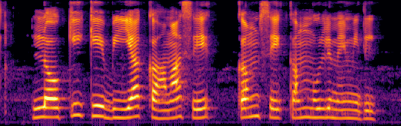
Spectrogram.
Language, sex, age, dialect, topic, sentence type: Bhojpuri, female, 18-24, Southern / Standard, agriculture, question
